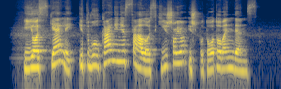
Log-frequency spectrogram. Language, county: Lithuanian, Marijampolė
